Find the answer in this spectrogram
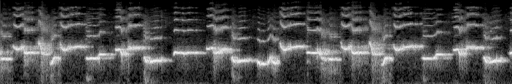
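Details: Straw-headed bulbul, full 'isian nembak' masteran song: loud, ringing, gurgled whistles in rapid, jerky phrases, notes leaping up and down and running together almost without a gap.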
